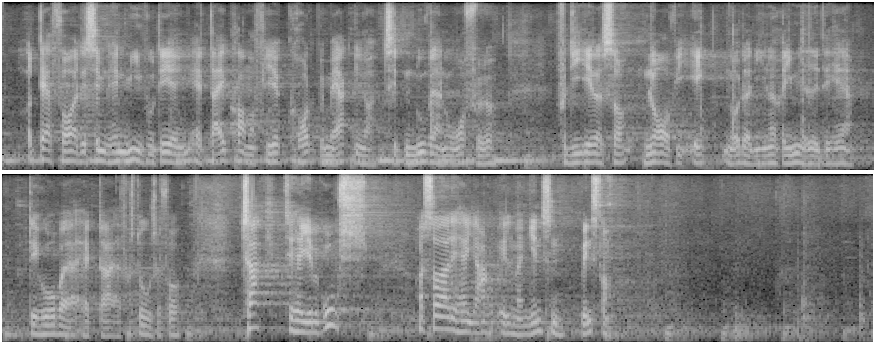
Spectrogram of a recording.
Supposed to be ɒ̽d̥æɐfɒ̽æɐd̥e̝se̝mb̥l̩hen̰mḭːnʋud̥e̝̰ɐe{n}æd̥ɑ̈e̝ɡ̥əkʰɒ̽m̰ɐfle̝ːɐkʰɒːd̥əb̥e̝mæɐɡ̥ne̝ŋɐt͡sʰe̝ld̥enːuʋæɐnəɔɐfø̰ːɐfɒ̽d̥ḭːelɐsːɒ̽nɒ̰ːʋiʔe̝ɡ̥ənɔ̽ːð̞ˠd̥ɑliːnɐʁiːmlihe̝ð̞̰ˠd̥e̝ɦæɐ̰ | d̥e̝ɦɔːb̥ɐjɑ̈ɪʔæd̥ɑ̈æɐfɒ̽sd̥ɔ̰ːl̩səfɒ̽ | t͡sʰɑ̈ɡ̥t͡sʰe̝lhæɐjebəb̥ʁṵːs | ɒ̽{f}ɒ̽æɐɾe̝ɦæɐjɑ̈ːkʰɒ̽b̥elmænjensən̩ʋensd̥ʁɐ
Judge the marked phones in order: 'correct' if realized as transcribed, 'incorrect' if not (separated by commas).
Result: incorrect, incorrect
